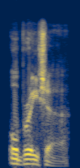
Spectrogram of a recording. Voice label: "aubrietia", British

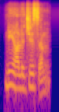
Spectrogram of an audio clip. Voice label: "neologism", Indian

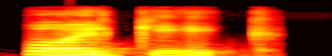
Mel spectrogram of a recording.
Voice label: "oilcake", Indian

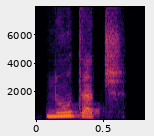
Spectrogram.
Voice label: "nuthatch", Indian

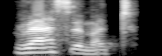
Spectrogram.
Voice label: "racemate", Indian

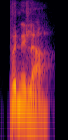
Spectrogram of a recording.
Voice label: "vanilla", Indian

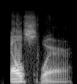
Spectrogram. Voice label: "elsewhere", American

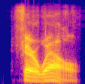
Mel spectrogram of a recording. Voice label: "farewell", American

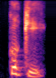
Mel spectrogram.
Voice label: "cookie", Indian

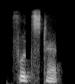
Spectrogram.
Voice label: "footstep", Indian

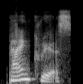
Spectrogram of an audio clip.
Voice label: "pancreas", Indian; Dictionary

